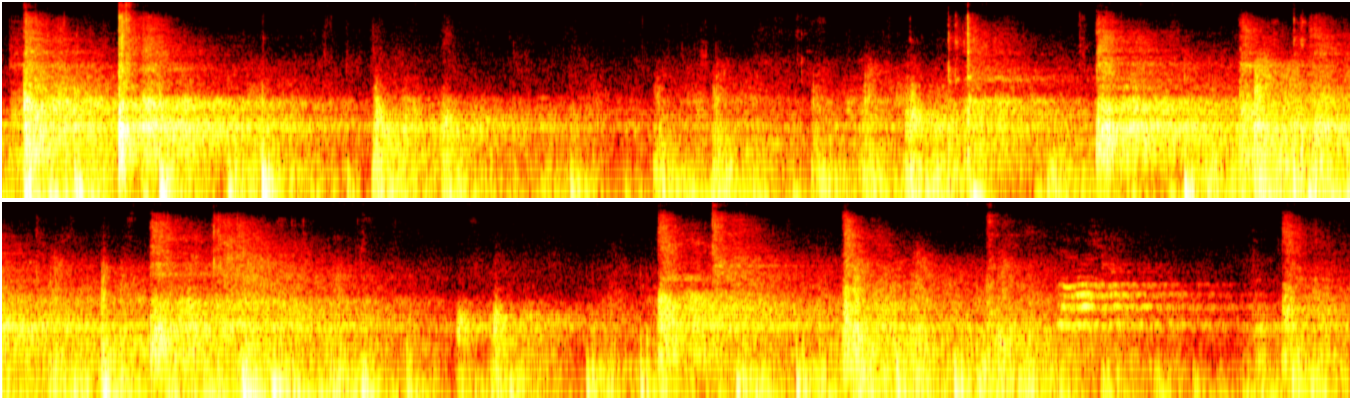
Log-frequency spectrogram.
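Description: Footsteps shuffle quickly on a hard court.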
